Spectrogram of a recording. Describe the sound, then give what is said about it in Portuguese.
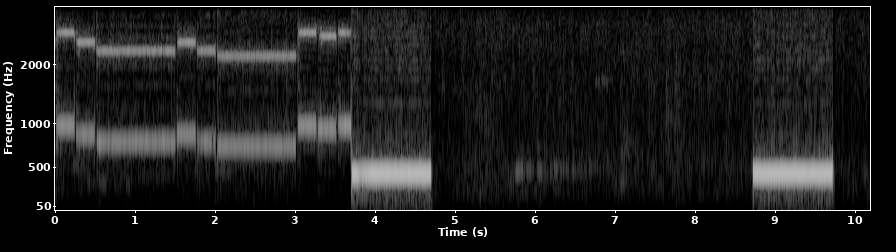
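Telephone line tones play while a call to a city hall is transferred to its human resources department: a stepping two-tone sequence, then two loud, steady beeps of about a second each, separated by a long quiet pause. “Só um momento, vou transferir sua ligação.”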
